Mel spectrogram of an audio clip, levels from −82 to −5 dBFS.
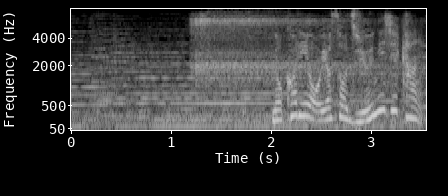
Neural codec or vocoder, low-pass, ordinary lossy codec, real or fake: none; 7.2 kHz; Opus, 24 kbps; real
